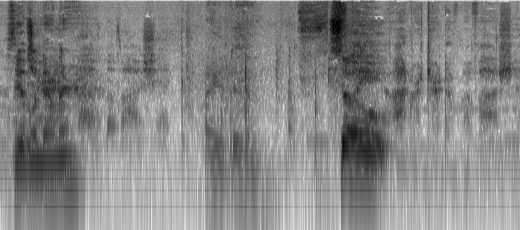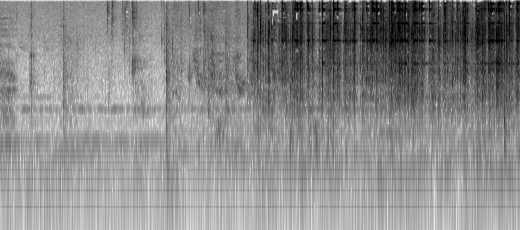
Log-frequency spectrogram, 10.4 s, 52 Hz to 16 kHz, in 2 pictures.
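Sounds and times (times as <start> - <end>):
speech: 0.1 - 2.8, 3.4 - 4.2
dice rattling and clattering: 7.7 - 10.3.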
